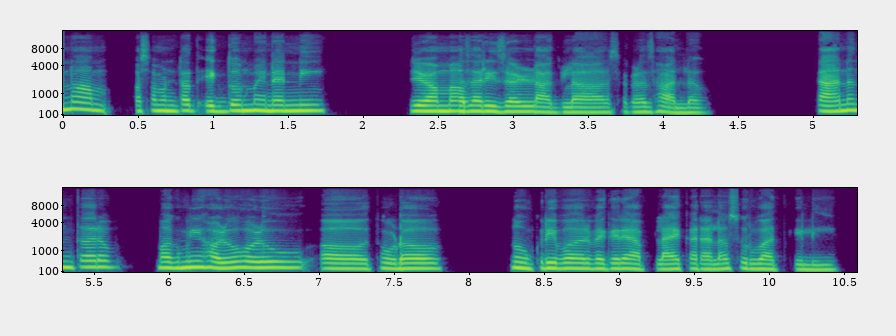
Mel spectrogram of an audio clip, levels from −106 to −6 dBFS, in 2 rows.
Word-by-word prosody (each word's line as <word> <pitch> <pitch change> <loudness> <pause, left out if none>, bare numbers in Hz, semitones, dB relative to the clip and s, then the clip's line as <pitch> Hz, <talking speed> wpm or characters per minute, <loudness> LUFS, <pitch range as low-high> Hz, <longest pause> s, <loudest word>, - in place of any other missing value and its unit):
ना, 270 0 +1
आम 230 -3 -1 0.2
असं 200 +2 -6
म्हणतात 215 +1 +1
1-2 200 +2 +1
महिन्यांनी 215 0 +3 0.6
जेव्हा 205 -1 +5
माझा 205 0 +3
रिझल्ट 190 -1 +2
लागला, 170 -1 -2 0.2
सगळं 175 +1 -7
झालं. 160 -3 -4 0.8
त्यानंतर 230 +4 +2 0.3
मग 215 -1 +1
मी 235 +1 +4
हळू-हळू 220 0 +3 0.3
अ, 195 - -3 0.3
थोडं 195 0 +2 0.5
नोकरीवर 200 -1 +1
वगैरे 190 +1 +1
ॲप्लाय 175 0 -1
करायला 180 -1 -2
सुरुवात 180 -2 -2
केली. 155 -1 -5
195 Hz, 135 wpm, -23 LUFS, 180-215 Hz, 0.8 s, जेव्हा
